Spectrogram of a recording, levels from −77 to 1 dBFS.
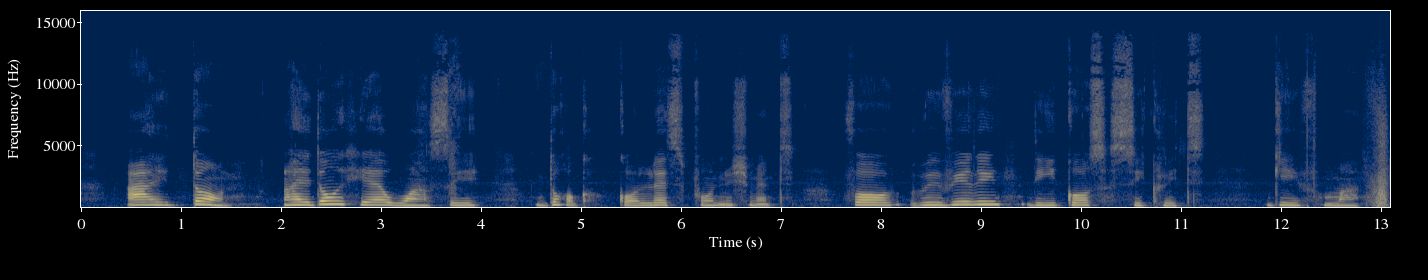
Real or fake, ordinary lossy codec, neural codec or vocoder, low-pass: real; MP3, 64 kbps; none; 14.4 kHz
